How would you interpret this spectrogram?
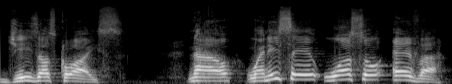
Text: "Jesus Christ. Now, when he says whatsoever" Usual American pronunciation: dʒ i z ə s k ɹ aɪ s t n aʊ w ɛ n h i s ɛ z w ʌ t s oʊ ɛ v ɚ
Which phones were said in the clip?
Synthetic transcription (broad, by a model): dʒ i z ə s k ɹ aɪ s t n aʊ w ɛ n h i s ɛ w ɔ t s oʊ ɛ v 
